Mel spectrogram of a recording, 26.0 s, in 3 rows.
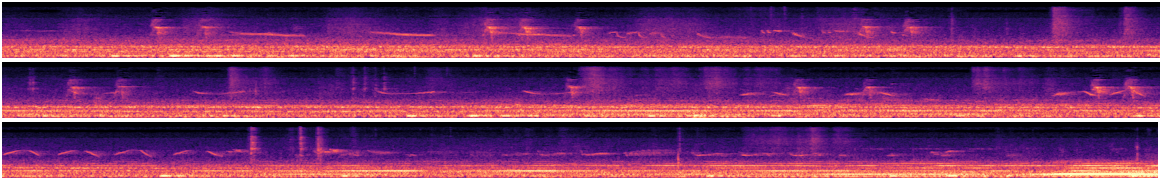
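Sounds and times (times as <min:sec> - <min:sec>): birds chirping: 0:00.0 - 0:07.4, 0:08.3 - 0:26.0.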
